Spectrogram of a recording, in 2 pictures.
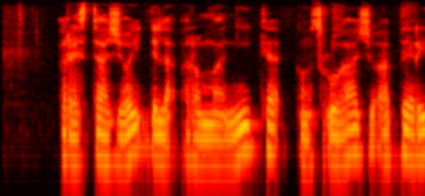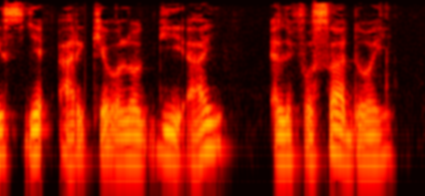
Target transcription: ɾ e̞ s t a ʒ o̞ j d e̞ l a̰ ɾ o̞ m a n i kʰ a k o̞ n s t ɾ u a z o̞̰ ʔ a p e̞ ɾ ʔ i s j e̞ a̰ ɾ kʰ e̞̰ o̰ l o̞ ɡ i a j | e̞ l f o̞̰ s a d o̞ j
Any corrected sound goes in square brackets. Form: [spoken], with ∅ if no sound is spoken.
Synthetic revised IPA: ɾ e̞ s t a ʒ o̞ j d e̞ l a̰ ɾ o̞ m a n i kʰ a k o̞ n s t ɾ u a [ʒ] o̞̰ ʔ a p e̞ ɾ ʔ i s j e̞ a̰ ɾ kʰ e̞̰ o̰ l o̞ ɡ i a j | e̞ l f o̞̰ s a d o̞ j

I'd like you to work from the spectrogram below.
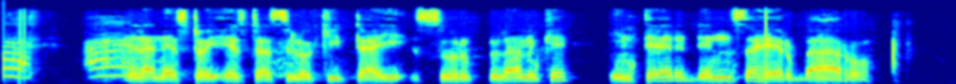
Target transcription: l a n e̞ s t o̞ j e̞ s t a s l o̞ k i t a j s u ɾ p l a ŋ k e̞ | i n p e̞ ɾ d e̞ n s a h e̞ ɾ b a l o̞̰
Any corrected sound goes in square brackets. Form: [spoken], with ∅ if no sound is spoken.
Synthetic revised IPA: l a n e̞ s t o̞ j e̞ s t a s l o̞ k i t a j s u ɾ p l a ŋ k e̞ | i n [t] e̞ ɾ d e̞ n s a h e̞ ɾ b a [ɾ] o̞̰

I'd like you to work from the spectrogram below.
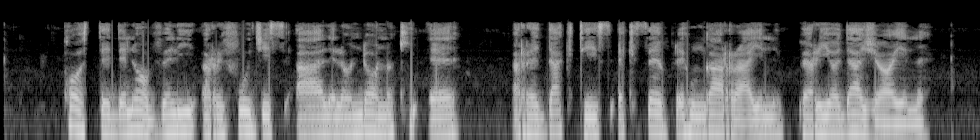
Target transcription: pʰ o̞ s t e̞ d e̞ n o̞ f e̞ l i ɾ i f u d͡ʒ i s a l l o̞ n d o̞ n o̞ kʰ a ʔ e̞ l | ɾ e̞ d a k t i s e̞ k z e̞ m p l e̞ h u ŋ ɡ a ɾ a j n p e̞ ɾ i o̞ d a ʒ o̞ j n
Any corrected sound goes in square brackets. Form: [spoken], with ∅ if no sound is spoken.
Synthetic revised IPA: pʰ o̞ s t e̞ d e̞ n o̞ [v] e̞ l i ɾ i f u d͡ʒ i s a l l o̞ n d o̞ n o̞ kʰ [i] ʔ e̞ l | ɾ e̞ d a k t i s e̞ k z e̞ m p l e̞ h u ŋ ɡ a ɾ a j n p e̞ ɾ i o̞ d a ʒ o̞ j n

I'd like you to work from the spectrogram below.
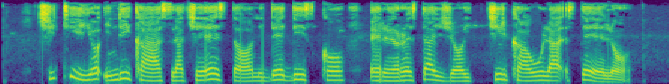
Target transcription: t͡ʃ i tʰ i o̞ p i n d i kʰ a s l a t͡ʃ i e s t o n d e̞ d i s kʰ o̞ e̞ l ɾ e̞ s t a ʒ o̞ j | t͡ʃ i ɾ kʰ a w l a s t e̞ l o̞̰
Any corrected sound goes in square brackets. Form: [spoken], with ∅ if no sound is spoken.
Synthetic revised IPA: t͡ʃ i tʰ i o̞ [ʔ] i n d i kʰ a s l a t͡ʃ [e] e s t o n d e̞ d i s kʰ o̞ e̞ l ɾ e̞ s t a ʒ o̞ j | t͡ʃ i ɾ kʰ a w l a s t e̞ l o̞̰

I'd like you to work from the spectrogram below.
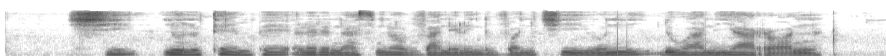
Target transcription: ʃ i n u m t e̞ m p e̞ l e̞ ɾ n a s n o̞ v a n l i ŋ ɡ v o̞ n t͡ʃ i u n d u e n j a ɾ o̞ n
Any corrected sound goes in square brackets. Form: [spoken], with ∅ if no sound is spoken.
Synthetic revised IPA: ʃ i n u [n] t e̞ m p e̞ l e̞ ɾ n a s n o̞ v a n l i ŋ ɡ v o̞ n t͡ʃ i u n d u [a] n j a ɾ o̞ n

